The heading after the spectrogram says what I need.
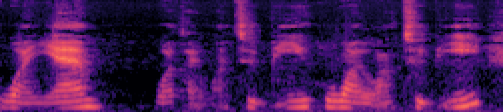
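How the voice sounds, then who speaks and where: This woman's somewhat breathy voice sits at a medium pitch with a dark, mellow tone and ordinary pitch variation, recorded with a dry, close sound and no echo. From Italy, Bangladeshi parents. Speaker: podcast guest. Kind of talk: interview testimony.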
